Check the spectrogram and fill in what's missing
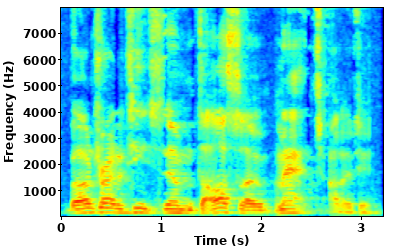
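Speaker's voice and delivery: ordinary delivery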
